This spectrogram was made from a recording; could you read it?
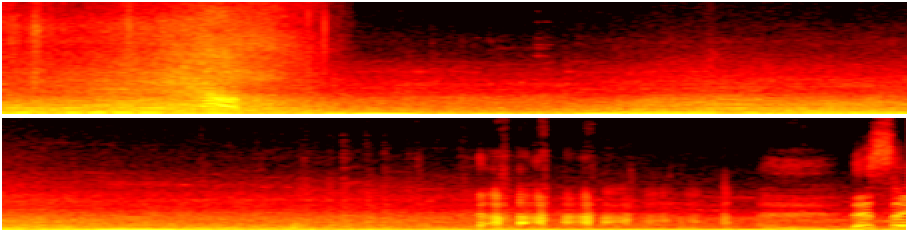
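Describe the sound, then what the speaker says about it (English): A Polaris RZR Pro R side-by-side howls at full throttle, its engine pitch rising and falling through the revs, loud and close over rough rumble, then easing to a steadier drone near the end. "This thing is obviously very loud, so I'm not going to talk during full throttle portions."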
